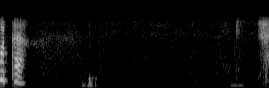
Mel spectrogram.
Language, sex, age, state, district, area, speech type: Dogri, female, 18-30, Jammu and Kashmir, Udhampur, urban, conversation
